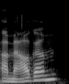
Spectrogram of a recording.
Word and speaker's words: amalgam: By the way, Luxander, you're the only person on stream who pronounced the first word in my username correctly. Yeah, amalgam. Like an amalgamation.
